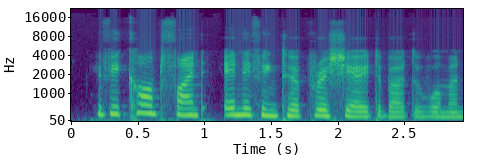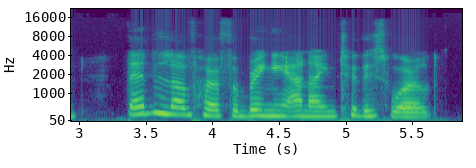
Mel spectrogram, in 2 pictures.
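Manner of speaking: plain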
